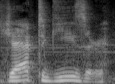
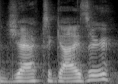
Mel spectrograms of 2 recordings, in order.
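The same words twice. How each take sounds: First: Geyser is said the British way, like 'geezer'. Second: Geyser is said the non-British way.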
